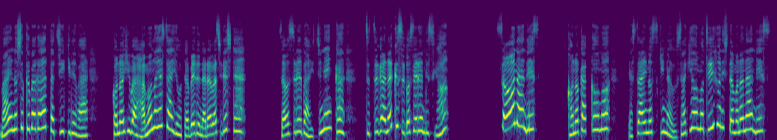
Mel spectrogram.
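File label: Japanese; RexZero1; NEWYEAR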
